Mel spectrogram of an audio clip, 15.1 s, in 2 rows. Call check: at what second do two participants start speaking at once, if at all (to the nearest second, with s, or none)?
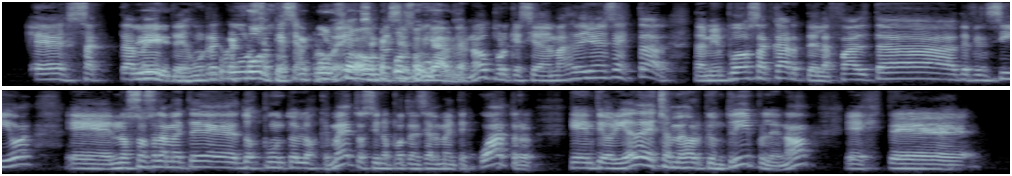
1 s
